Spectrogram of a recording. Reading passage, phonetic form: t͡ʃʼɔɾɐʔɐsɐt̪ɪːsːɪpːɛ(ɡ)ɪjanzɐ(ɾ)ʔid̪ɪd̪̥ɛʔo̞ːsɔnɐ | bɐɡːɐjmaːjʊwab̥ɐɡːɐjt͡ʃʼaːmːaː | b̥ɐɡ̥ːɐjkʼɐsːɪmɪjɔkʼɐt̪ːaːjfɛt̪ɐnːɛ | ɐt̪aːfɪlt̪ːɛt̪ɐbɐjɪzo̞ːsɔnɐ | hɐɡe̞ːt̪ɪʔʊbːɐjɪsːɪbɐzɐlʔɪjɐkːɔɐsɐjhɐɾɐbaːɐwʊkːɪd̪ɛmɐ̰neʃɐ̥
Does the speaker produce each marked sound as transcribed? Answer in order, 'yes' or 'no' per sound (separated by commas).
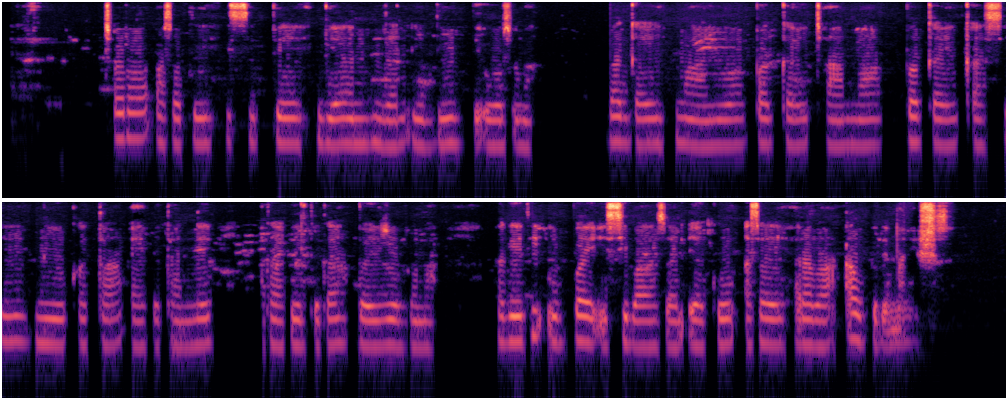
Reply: yes, no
